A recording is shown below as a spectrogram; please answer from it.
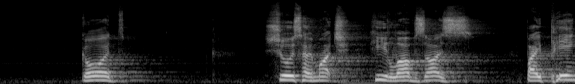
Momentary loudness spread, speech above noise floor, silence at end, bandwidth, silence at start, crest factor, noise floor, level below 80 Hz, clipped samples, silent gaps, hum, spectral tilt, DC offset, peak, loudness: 14 LU; 41 dB; 0 s; 17.5 kHz; 0.8 s; 18 dB; -61 dBFS; -64 dBFS; under 0.1%; none; none; -4 dB/octave; under 0.1%; -4 dBFS; -21 LUFS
